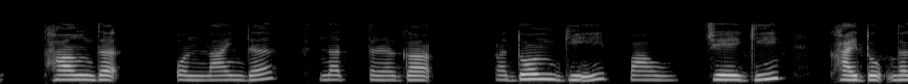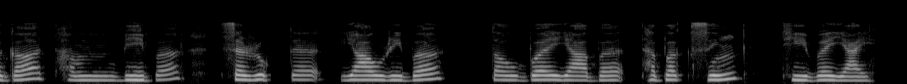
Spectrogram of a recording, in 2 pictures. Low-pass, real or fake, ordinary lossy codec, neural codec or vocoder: 7.2 kHz; fake; Opus, 64 kbps; codec, 16 kHz, 16 kbps, FunCodec, trained on LibriTTS, 50 frames a second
